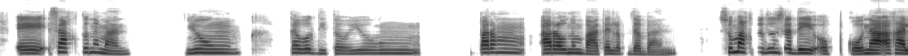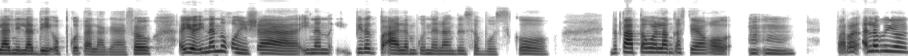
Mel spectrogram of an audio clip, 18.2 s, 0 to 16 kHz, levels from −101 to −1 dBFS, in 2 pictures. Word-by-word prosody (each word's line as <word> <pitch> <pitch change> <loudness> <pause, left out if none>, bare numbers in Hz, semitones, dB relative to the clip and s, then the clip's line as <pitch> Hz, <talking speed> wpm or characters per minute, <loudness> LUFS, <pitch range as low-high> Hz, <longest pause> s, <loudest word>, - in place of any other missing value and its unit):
eh, 215 0 0
sakto 280 -1 -1
naman. 200 -10 -4 0.6
Yung 235 0 -3 0.5
tawag 245 -1 -3
dito 200 -1 -9
yung, 210 +1 -8 0.7
parang 250 -1 +1 0.2
araw 230 0 +3
ng 230 -2 -3
Battle 185 +1 -1
of 185 - -9
the 175 -2 -5
Band 150 +2 -12 0.4
sumakto 280 0 +1
dun 265 0 -3
sa 250 -2 -1
day 225 0 +4
off 195 -2 -6
ko 180 - -1
na 210 0 +8
akala 205 -1 +6
nila 195 -1 +1
day 185 0 -1
off 195 - -6
ko 185 - -3
talaga. 155 -3 -6
So 195 +3 +2 0.3
ayun 240 +3 +7
inano 320 +2 +3
ko 275 -5 -2
siya 200 -5 +3 0.5
pinagpaalam 205 -5 +1
ko 195 - -11
na 195 -1 -6
lang 185 0 -5
dun 185 - -8
sa 185 0 -11
boss 160 -2 -16
ko. 175 -4 -5 0.6
Natatawa 275 +2 +5
lang 260 -1 +2
kasi 240 -1 -7
ako 95 - -1 0.2
mm, 195 -3 -8 0.4
parang - - -2
alam 370 -6 +4
mo - - -1
yun. 315 -4 0
210 Hz, 160 wpm, -24 LUFS, 190-245 Hz, 0.7 s, na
